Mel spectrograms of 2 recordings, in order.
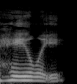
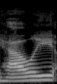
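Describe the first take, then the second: First: The first vowel is long, as in daily. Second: The first vowel is short, as in valley.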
